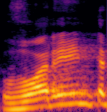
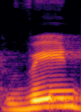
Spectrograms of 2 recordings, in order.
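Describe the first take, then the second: First: The word is said with two syllables. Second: The word is said as one short syllable. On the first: The speaker calls it wrong. "वरेंट नहीं बोला जाता है इसको" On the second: The speaker calls it right. "वेंट बोला जाता है"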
